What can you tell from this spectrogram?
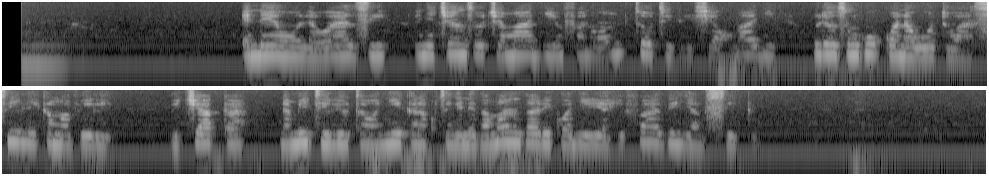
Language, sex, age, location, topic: Swahili, female, 25-35, Dar es Salaam, agriculture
